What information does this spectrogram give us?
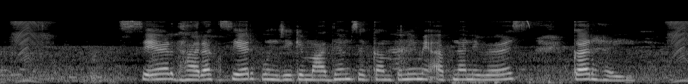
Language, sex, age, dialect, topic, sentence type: Magahi, female, 25-30, Central/Standard, agriculture, statement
